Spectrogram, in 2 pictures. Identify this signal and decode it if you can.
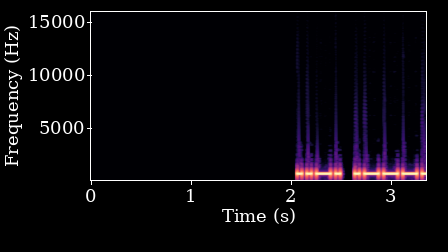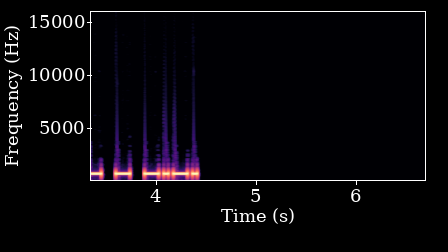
Morse code, heard as a keyed tone, about 25 wpm, 700 Hz. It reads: F1TC
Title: DXCC-100 Call Signs - 4 Characters - Repeated 2x - 25wpm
